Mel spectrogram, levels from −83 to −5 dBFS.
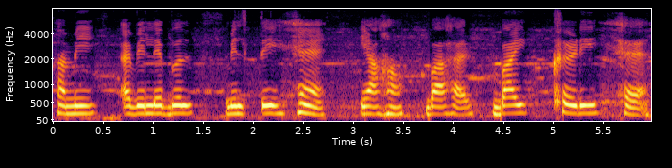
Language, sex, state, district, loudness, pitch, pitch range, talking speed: Hindi, female, Rajasthan, Bikaner, -12 LUFS, 205 Hz, 190-215 Hz, 90 wpm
